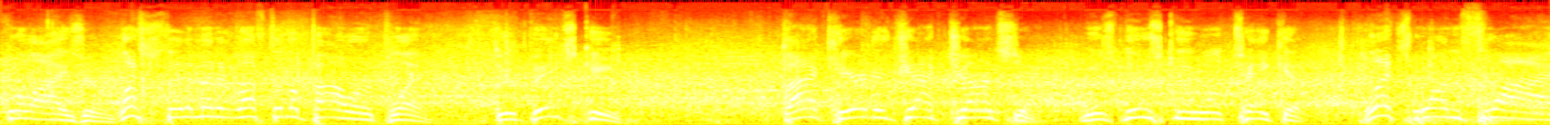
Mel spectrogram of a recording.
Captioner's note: cheers and applause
